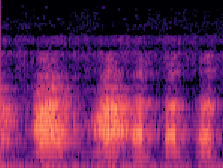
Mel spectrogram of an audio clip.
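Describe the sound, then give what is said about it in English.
A black and white water spaniel with a plumed tail rushes off a beach, barking four times in quick succession, two longer barks followed by two shorter, sharper ones, moderately loud with no talking. “Black and white water spaniel roaming in the brush suddenly springs out on the sand and, plumed tail aloft, rushes off the beach, barking.”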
